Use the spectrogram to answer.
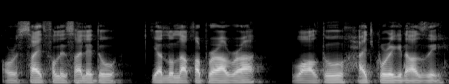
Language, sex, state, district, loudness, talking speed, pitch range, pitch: Nagamese, male, Nagaland, Dimapur, -18 LUFS, 200 wpm, 90-100 Hz, 95 Hz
